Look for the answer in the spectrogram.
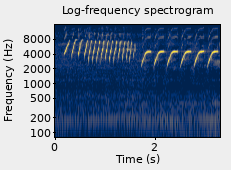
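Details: Spanish Timbrado canary singing a training song: a rapid, even trill of high chirping notes for over a second, then a series of six clear rising whistled swoops spaced roughly half a second apart.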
